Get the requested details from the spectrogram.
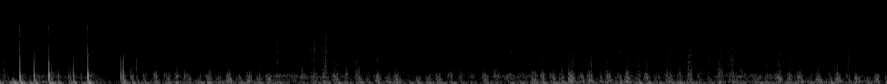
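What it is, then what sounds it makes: Bar of soap. A solid green bar of soap held in the fingers is tapped and scratched rapidly with fingernails, shedding shavings onto a dark cloth below. A few separate soft, low taps open the clip, followed by a short pause and then steady, dense scratching with quick muted ticks, all quiet and dull with little brightness.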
